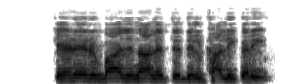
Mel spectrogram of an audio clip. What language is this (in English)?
Sindhi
